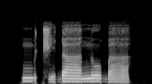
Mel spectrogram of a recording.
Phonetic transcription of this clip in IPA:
m ʊ˦ t͡ʃ i˨ ɗ aː˦ n oː˦ ɓ aː˨

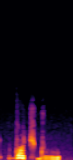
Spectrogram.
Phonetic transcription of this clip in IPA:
dˤ i t͡ʃ d ṳ

